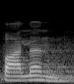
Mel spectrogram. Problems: background conversations at intervals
